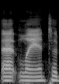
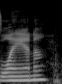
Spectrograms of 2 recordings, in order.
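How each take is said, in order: First: Every syllable is said fully and clearly. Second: It is said quickly with sounds dropped.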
